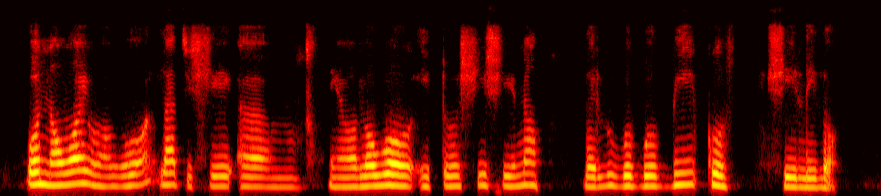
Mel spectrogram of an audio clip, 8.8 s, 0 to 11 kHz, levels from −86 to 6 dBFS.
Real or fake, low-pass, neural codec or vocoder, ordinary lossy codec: fake; 7.2 kHz; codec, 16 kHz, 1.1 kbps, Voila-Tokenizer; Opus, 24 kbps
